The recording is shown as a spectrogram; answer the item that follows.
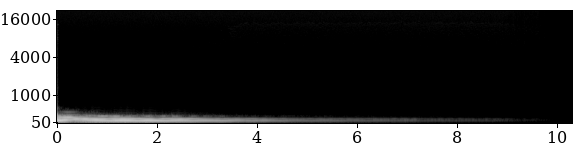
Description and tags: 22 in. Asian Gong
A antique Asian Gong 22" approx.100 hertz (G2-Ab2)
